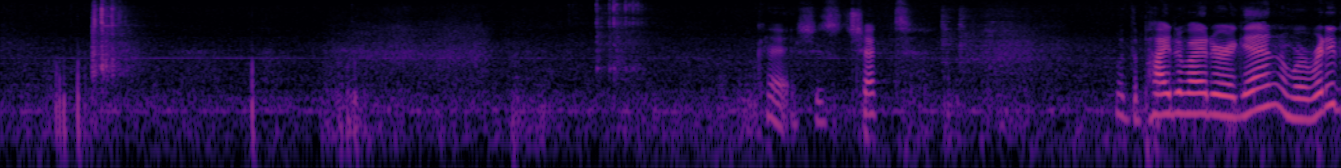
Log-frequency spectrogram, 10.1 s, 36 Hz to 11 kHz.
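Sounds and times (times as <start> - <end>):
hot shop background noise: 0.0 - 8.6.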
